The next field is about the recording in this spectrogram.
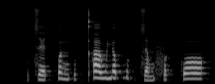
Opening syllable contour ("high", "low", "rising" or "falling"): rising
